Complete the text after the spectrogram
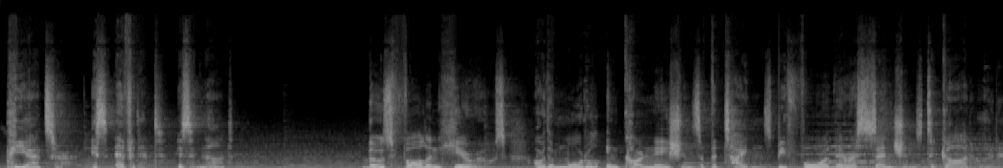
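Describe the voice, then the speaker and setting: An actor playing a proud, coolly theatrical professor in a video game, lecturing in a deliberate, pompous manner. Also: male voice, mid-range voice, lively intonation, music in the background, natural voice. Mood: coolly triumphant. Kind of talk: dramatic scripted game dialogue.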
